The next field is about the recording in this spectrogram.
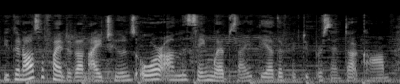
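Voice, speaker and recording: Female podcast host, scripted intro delivery with clear music behind her. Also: fairly low pitch, quick pace.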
